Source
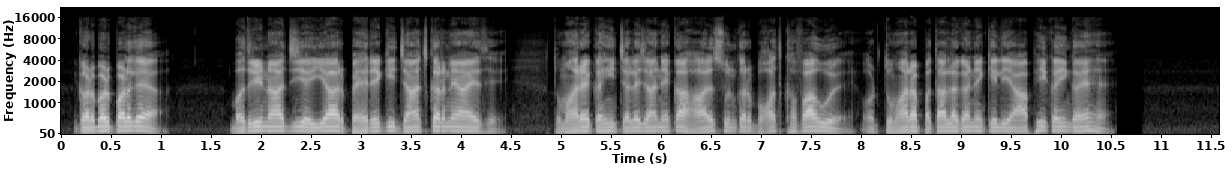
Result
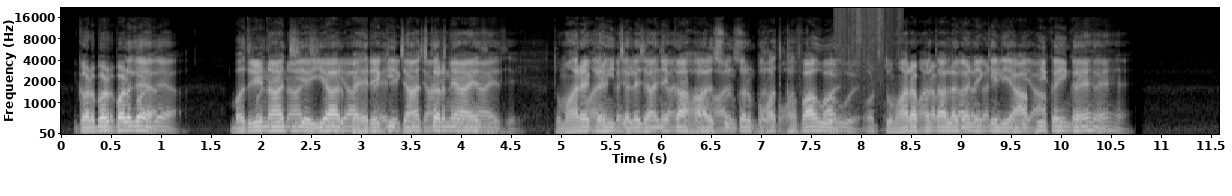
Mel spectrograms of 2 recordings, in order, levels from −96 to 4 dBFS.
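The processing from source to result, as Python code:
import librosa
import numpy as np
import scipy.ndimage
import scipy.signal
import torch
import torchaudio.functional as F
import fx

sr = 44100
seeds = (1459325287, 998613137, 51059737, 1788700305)

p1 = fx.crossing_spikes(x, sr, level_db=-25.0, at=(7.74, 8.24))
p2 = p1 + fx.echo_single(p1, sr, ms=194, db=-7.5, dry=0)
y = p2 * 10.0 ** (-2.0 / 20.0)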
